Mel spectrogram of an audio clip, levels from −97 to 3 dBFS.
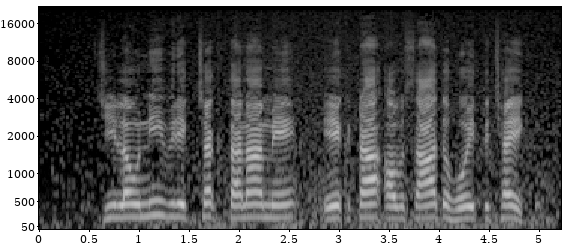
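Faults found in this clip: Background pulled to near silence with twinkling specks between phrases. Present throughout the clip. Probable component: noise suppression stage, set too aggressive. Overdone noise removal: bands sitting near the noise estimate gated hard down or off, so quiet speech detail is cut with the noise, leaving isolated tonal residue that sparkles.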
